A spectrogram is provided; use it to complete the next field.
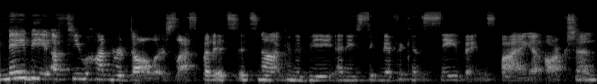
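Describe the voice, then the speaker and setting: With hardly any pauses, a normal speaking voice moves along at a moderate pace. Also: woman, fairly high pitch for a woman, ordinary pitch variation. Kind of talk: casual interview answer about auction results.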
